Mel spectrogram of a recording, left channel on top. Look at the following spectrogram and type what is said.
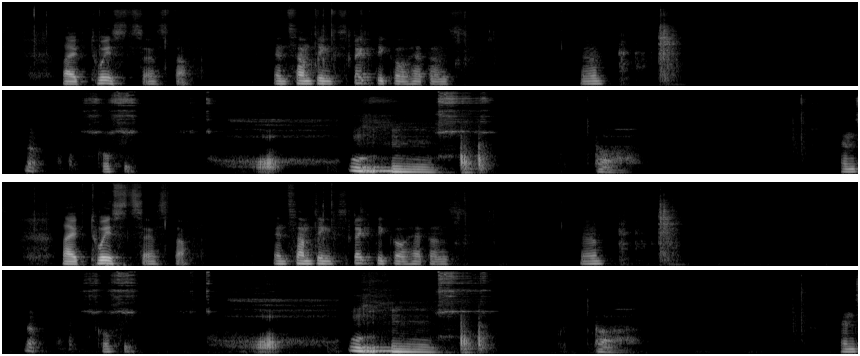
like twists and stuff. And something spectacle happens. Yeah. No, coffee. Oh. And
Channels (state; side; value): normal; both; correlation 0.53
